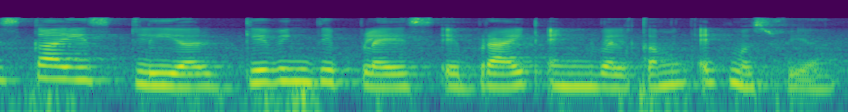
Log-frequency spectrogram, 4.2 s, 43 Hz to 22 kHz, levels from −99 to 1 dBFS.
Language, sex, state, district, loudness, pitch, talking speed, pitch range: English, female, Telangana, Hyderabad, -16 LUFS, 190 Hz, 170 wpm, 180-230 Hz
